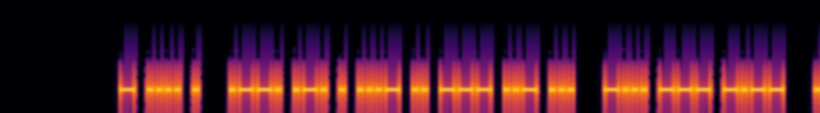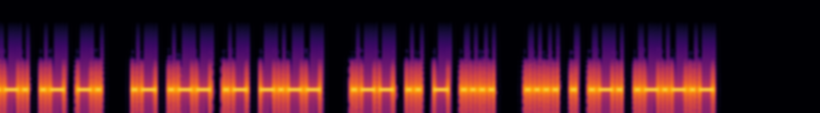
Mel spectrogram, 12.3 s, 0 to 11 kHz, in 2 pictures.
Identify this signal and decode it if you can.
Morse code, heard as a keyed tone, about 34 wpm, 700 Hz. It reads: THE PREVIOUS BOY RAN AWAY WITH HER.
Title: Sentences from Top 1500 Words 35wpm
